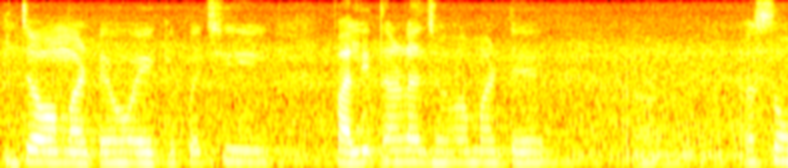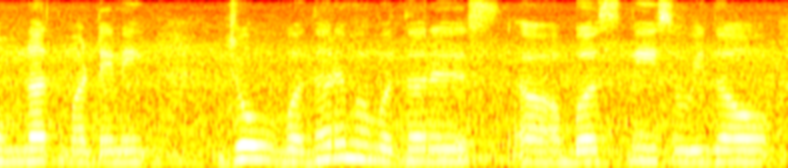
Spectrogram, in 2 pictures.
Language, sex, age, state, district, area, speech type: Gujarati, female, 30-45, Gujarat, Valsad, rural, spontaneous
